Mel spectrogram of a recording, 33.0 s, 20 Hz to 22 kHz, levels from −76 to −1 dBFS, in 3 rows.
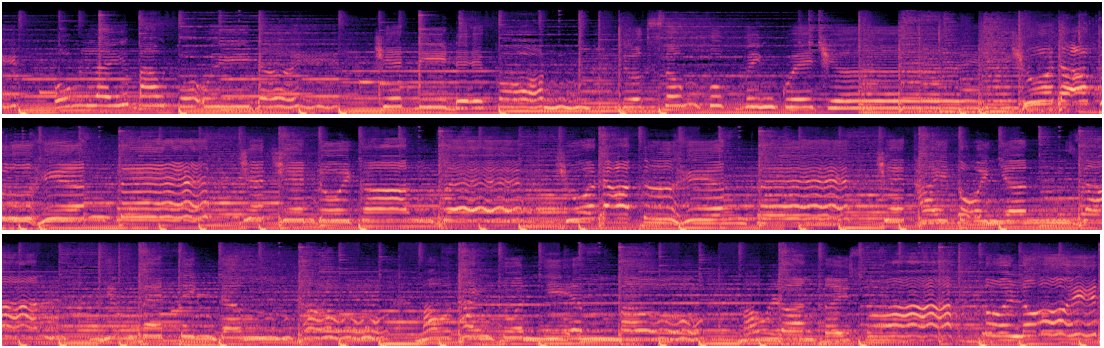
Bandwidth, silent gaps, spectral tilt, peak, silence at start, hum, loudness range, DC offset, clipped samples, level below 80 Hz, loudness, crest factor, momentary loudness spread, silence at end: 16.5 kHz; none; -5 dB/octave; -4 dBFS; 0 s; none; 2 LU; under 0.1%; under 0.1%; -26 dBFS; -16 LUFS; 12 dB; 4 LU; 0 s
